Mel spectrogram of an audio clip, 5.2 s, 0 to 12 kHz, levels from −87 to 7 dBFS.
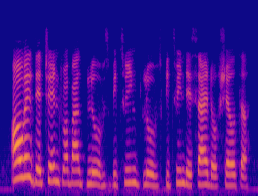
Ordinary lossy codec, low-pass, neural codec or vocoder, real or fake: none; 7.2 kHz; codec, 16 kHz, 2 kbps, X-Codec, WavLM features, trained on Multilingual LibriSpeech; fake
